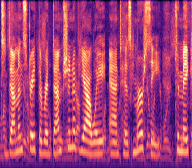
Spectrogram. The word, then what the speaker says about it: Yahweh: And so Jehovah, that they also say Jehovah, the name Jehovah, is also an incorrect pronunciation of Yahweh.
